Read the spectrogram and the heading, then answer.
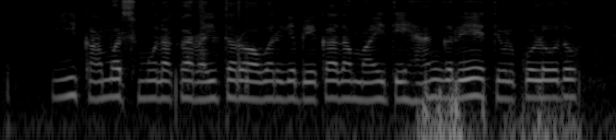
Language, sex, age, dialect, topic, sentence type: Kannada, male, 18-24, Dharwad Kannada, agriculture, question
